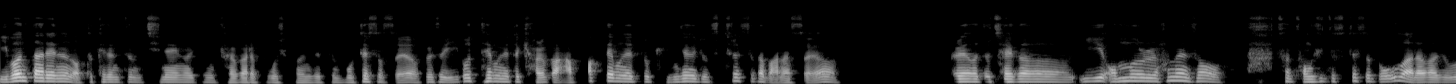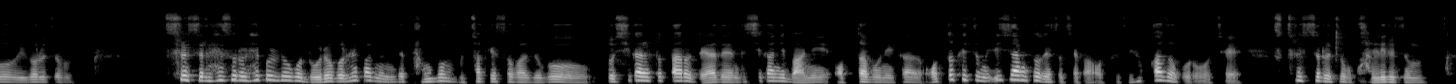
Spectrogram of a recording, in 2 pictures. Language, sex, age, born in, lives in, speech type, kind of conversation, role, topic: Korean, male, 40-44, South Korea, United States, conversation, advice, user, 정신적 스트레스를 일상에서 어떻게 효과적으로 관리할 수 있을까요?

